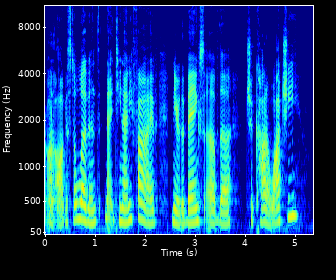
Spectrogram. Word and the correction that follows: Choctawhatchee: River. – Choctawhatchee? – What? Is that how you say it? – Choctawhatchee?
